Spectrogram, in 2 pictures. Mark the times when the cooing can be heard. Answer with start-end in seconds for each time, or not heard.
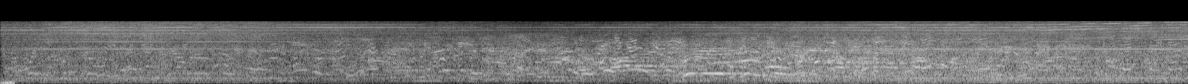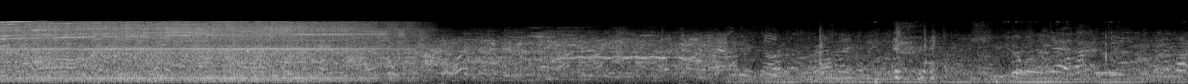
not heard.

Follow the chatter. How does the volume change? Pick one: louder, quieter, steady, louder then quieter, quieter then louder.
louder then quieter.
